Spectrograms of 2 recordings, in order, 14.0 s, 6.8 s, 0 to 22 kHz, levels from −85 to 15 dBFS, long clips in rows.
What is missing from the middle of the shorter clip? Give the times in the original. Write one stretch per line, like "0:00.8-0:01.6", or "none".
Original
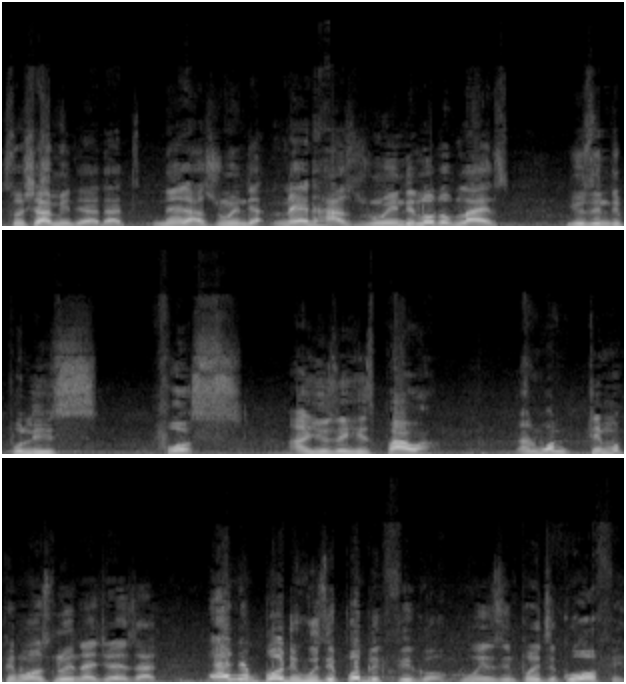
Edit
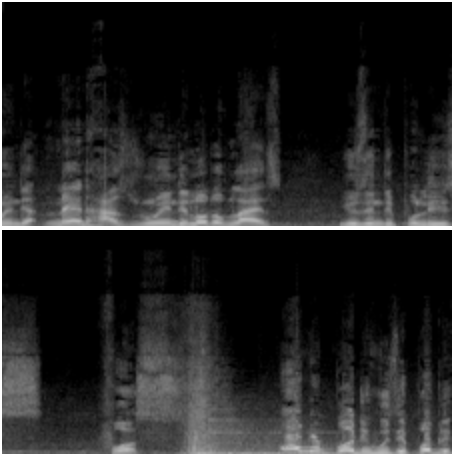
0:06.8-0:10.5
